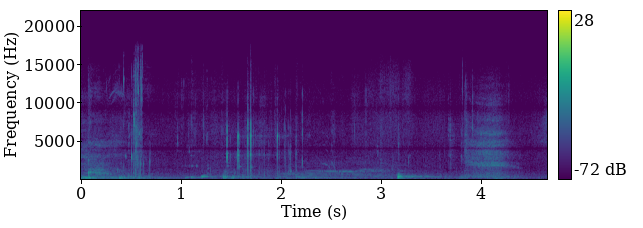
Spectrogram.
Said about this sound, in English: Let me grab a sip of water here because I got a lot to say.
